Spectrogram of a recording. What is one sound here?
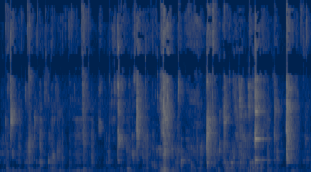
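Noodles are slurped loudly.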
